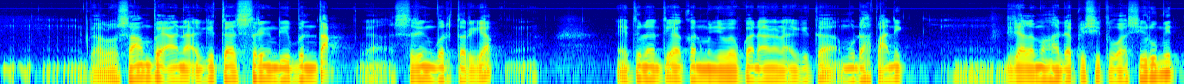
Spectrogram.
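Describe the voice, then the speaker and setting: A man giving casual religious advice on family life, chatty, with many small "ya" tags and lively acted-out complaints. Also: lowish voice, normal speed, vocal fry. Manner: chatty, peppers speech with "ya", acts out quoted complaints in a raised voice. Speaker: Islamic family speaker.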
